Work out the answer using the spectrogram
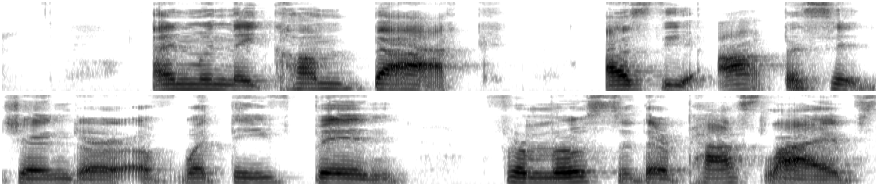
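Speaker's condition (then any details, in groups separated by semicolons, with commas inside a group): Cerebral palsy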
